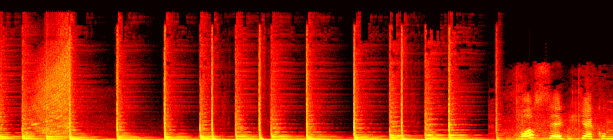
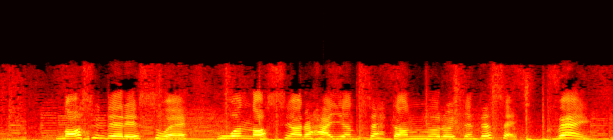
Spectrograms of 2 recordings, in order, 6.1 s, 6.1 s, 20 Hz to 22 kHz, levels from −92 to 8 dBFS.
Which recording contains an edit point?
first; 1 cut; at 4.8 s

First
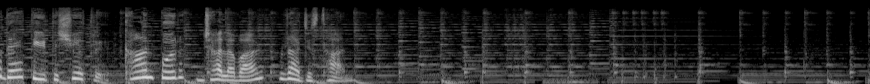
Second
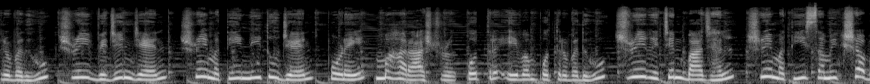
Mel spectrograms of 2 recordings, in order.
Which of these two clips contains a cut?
first; 1 cut; at 3.5 s

